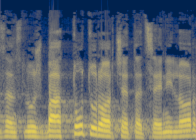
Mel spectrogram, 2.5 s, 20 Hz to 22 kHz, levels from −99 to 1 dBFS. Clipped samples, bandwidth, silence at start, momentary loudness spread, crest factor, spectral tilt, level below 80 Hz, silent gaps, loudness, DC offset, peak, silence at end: under 0.1%; 14 kHz; 0 s; 6 LU; 14 dB; -6 dB/octave; -52 dBFS; none; -14 LUFS; under 0.1%; 0 dBFS; 0 s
